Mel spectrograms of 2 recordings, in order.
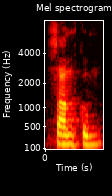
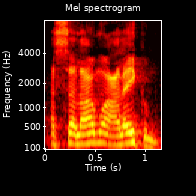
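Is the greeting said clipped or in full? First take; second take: clipped; full. First: The greeting is squeezed into two syllables, 'samkum'. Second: Every syllable of the full greeting is said. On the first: The greeting is being mocked. The speaker calls it wrong. "সালাম দিলেও তা ঠিকমতো উচ্চারণ হয় না" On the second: The greeting is given properly. The speaker calls it right. "অন্তত এরকম এতটুকু বললে"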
